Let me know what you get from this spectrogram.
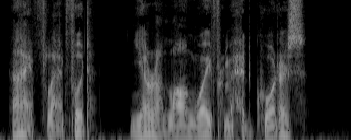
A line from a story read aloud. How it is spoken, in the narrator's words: he whispered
